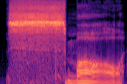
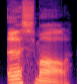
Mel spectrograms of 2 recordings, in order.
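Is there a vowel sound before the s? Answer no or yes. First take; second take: no; yes. First: The word begins directly with the s sound. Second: An extra vowel is added before the s. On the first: The speaker calls it right. "estoy diciendo small sin" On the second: The speaker calls it wrong. "no estoy diciendo a small, que no hay ningún e"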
